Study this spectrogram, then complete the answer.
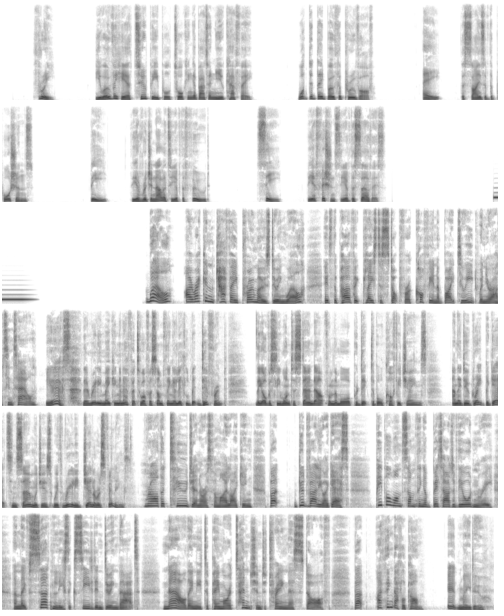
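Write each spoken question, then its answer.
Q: What did they both approve of?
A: B: The originality of the food.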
